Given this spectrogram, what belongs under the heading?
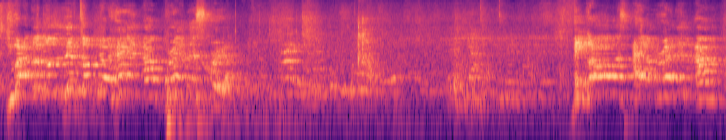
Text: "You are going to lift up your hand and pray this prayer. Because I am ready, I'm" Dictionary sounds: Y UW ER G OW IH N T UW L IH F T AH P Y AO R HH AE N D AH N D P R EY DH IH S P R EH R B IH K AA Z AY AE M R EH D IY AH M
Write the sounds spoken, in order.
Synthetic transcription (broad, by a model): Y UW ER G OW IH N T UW L IH F T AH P Y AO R HH AE N D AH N P R EY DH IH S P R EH B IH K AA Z AY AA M R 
